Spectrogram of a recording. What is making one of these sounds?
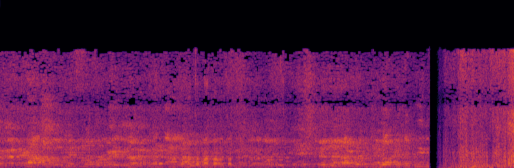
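Several young men talk and chatter nearby in a room.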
